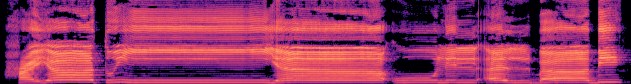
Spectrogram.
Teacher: دیکھیں حَيَاةٌ، تا کے پر تنوین ہے اور تنوین کے بعد یا آ رہا ہے، اور یا جو ہے حروف یرملون کا ورڈ ہے، تو یہاں پر ادغام ہوگا اور ہم اسے تھوڑا سا غنے کے ساتھ پڑھیں گے. اور یہاں پہ کھڑی حرکات بھی ہے اور جس پر مد بھی ہے، تو ہم اسے 4 حرکت کے برابر کھینچیں گے بھی.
